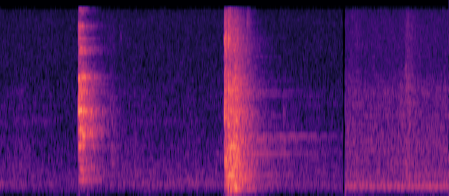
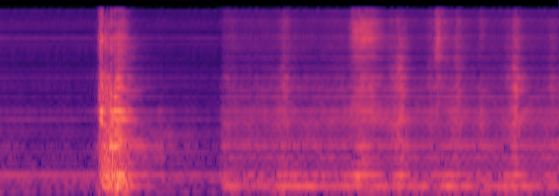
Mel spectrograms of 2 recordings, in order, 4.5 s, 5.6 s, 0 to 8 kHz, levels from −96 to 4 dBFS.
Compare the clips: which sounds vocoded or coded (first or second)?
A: second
